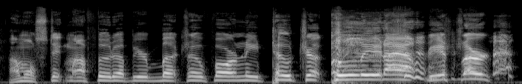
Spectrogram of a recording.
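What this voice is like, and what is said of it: Put-on Southern accent. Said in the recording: “he doesn't really have a Southern accent, but he should.”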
